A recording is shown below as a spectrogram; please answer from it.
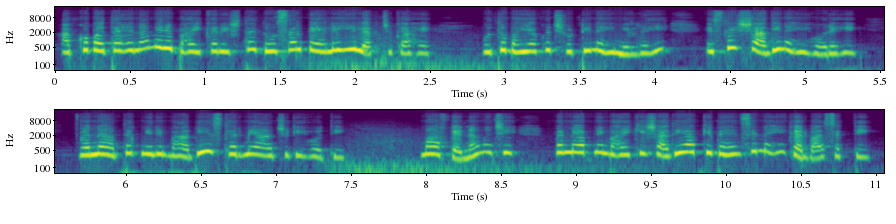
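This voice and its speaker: An earnest young seamstress from an animated village tale, voiced by a woman. Her voice is high and fast, with a polite, pleading manner. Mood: pleading, distressed. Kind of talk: animated story dialogue.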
